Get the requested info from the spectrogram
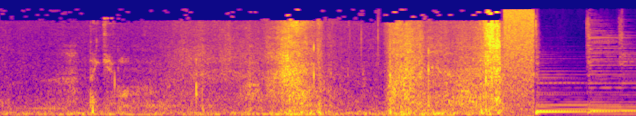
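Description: Breathy hissing noises, two of them louder, then acoustic guitar strumming starts suddenly about five seconds in.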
